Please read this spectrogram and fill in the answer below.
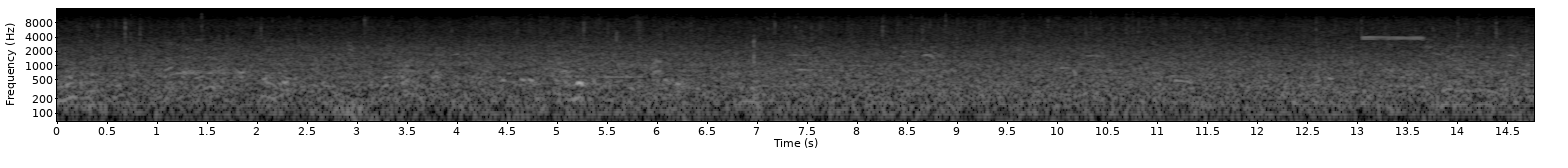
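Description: Heavy rain falling steadily, with faint shouts of voices under it. A single sharp knock about five seconds in, and a short high whistle blast near the end.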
